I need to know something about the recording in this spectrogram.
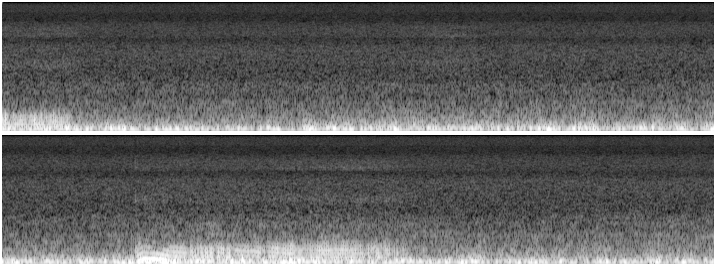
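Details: Sleeping cat snoring with one eye open; soft, low, buzzing snores with one clearer rising tonal snore over a steady low background rumble; ordinary feline snoring.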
